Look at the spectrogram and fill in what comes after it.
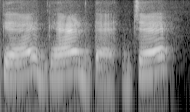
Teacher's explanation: जिन व्यंजनों के उच्चारण में स्वर तंत्रियों में कंपन हो वह घोष व्यंजन कहलाते हैं।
